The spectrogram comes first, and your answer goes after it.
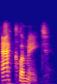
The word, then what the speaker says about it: acclimate: So it's an AC and then CLIMAT, okay, which is the same, and since it's a verb, we say acclimate.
